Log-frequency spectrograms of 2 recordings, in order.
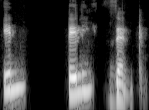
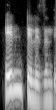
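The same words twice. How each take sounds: First: intelligent broken into slow, separate syllables. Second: Said in the usual way. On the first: Shown as a demonstration. Teacher showing a class what syllables are, syllable by syllable. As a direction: say intelligent haltingly, with a gap between each syllable. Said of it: "रुक रुक के". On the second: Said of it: "देखो syllable क्या होगा".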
